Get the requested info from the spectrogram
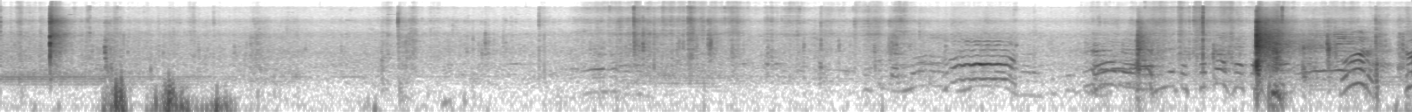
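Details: Goats bleating in short wavering bursts after low thumps and handling noise, with a sharp crackle near the end and quiet gaps between calls.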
